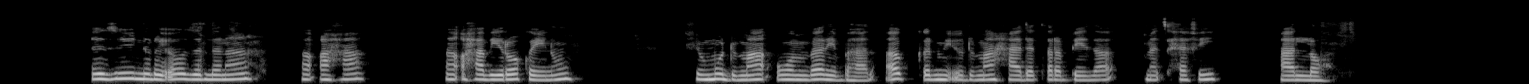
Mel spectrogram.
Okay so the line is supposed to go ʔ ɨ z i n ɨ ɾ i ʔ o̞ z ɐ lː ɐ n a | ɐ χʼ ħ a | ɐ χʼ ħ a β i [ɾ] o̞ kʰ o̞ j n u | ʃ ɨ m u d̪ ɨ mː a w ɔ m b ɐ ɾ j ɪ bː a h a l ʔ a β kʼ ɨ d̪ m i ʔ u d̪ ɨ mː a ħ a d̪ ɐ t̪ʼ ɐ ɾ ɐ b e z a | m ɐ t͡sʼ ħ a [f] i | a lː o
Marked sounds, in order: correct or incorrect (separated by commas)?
correct, correct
